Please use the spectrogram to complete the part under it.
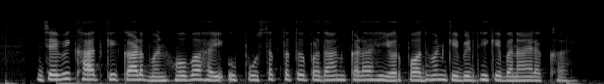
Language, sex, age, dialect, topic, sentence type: Magahi, female, 60-100, Western, agriculture, statement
